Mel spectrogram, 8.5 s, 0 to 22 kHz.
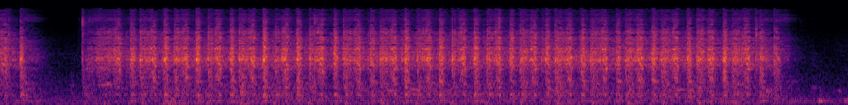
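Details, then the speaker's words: Honda Varadero 125 on stand with a bit of choke, cranked during spark-issue diagnosis: steady quick starter churn with a few uneven catches, never fires; felt close to starting, not using fuel, battery dying; carb clean pending. "it really did sound like it was on its way it's not using any fuel at all the pipe is still fall but it really did kind of feel like it adds something there I would have liked to have heard it a little bit longer"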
